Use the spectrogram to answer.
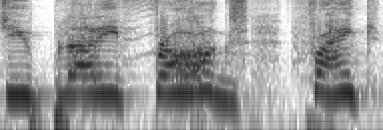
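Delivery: high, slow English-lad jeering with a laugh; English hooligan jeer. Retold or imitated. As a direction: drag out the insult like a rowdy fan. Hooligan insulting the French.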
